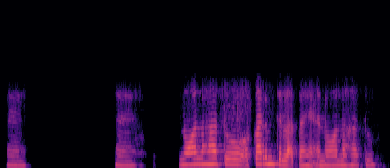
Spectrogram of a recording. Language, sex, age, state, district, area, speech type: Santali, female, 18-30, West Bengal, Jhargram, rural, conversation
